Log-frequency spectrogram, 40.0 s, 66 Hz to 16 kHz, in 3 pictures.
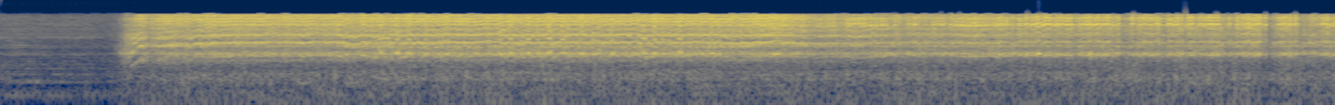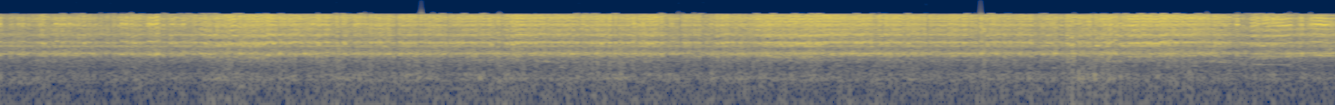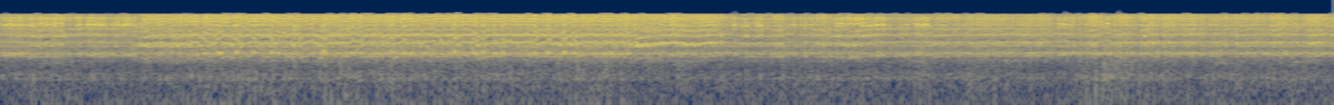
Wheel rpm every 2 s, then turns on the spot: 30, 210, 200, 200, 220, 230, 230, 230, 230, 230, 230, 230, 220, 230, 210, 200, 200, 220, 230, 230.
none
